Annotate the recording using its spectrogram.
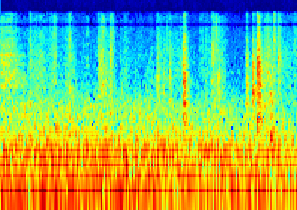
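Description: A submarine hums with a deep, low rumble underwater.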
